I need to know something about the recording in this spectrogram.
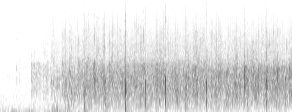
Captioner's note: applause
